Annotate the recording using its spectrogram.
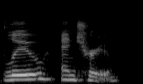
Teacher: The U is produced with the tongue position high and back in the mouth with rounded lips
